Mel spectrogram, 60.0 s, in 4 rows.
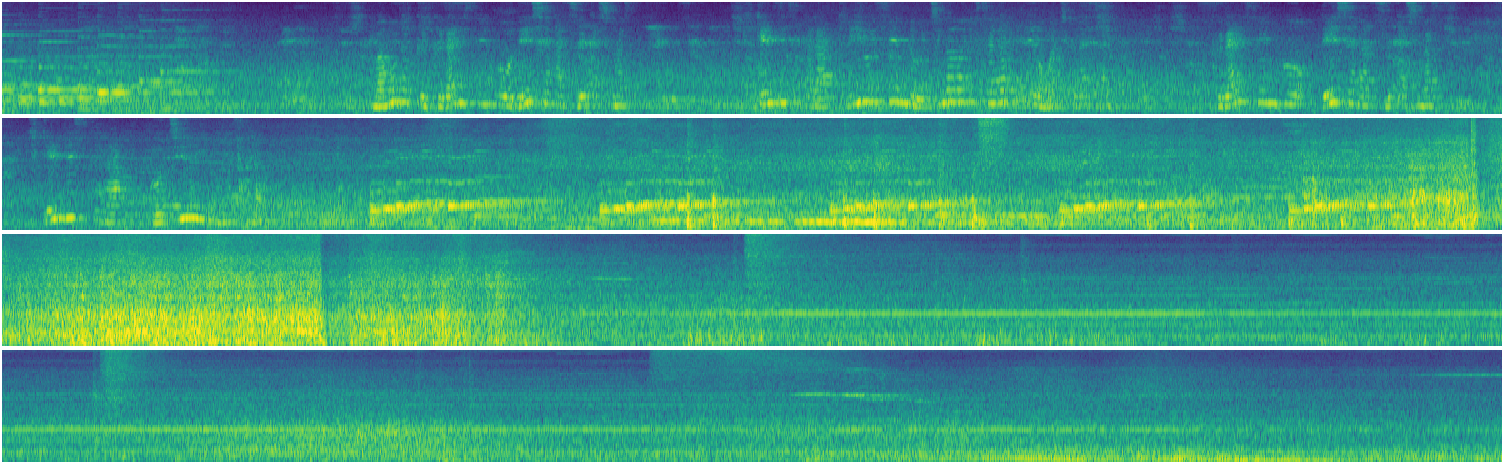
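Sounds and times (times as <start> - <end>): train passing at speed: 0.0 - 60.0
waiting train humming: 15.1 - 59.6
train rumbling pulling away: 16.3 - 41.3, 45.8 - 60.0.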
